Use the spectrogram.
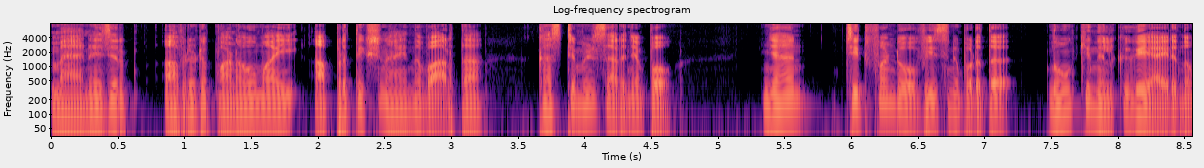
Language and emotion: Malayalam, sad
